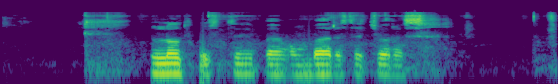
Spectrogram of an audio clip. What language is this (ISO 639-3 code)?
bsh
